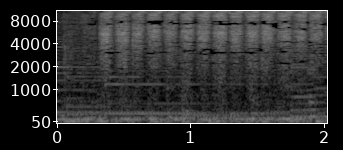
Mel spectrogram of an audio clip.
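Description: Hand nail file rasping in quick, even back-and-forth strokes along the edge of a long square gel nail extension, shaping it. The filing starts about a third of a second in.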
